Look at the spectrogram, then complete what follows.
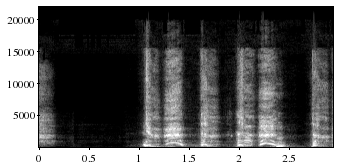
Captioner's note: cough cough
